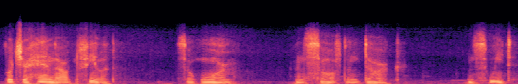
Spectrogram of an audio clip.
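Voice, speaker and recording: A man's voice: low-pitched, slightly rough, exaggerated voice. An actor playing an earnest, lovesick young racetrack worker, telling his story in folksy slang for a 1930s radio drama. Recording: dull old radio recording with music.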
